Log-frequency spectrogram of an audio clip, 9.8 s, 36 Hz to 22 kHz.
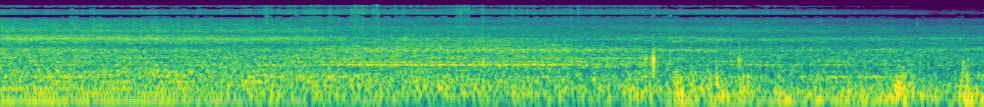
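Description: DAF CF440's PACCAR MX11 six-cylinder diesel idling steadily, its low rumble thinning out after a few seconds. A few dull thumps come in the second half.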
